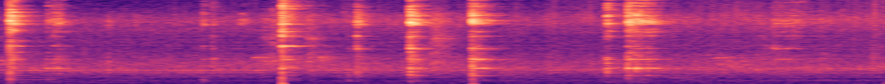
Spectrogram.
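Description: Marinated chicken dropping into hot ghee in a wok and starting to sizzle, with a series of sharp knocks and clinks as a glass bowl and wooden spatula strike the wok; the loudest knocks come about one and a half and two and a half seconds in.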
